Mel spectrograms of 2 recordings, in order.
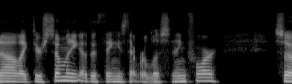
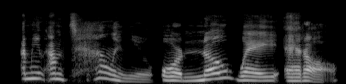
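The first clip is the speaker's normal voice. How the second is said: emotive reading, higher pitch; 6 semitones higher than usual. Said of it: "add a lead in before that".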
